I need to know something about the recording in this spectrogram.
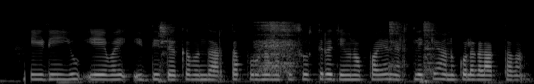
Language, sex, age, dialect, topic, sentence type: Kannada, female, 31-35, Dharwad Kannada, banking, statement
